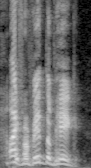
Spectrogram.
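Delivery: high, loud laughing proclamation; mock decree. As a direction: forbid it with hammed-up thunder. Mock decree banning the cartoon.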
